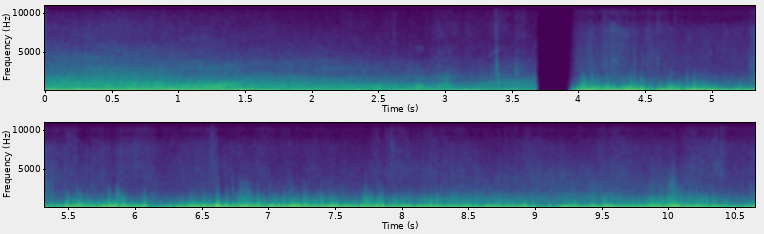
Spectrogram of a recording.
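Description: Footsteps crunch and rustle through dry grass.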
